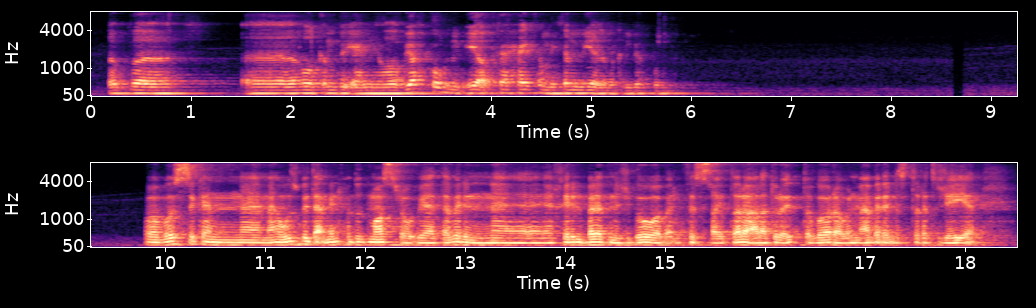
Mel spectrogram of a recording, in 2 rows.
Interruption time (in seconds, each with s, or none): none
